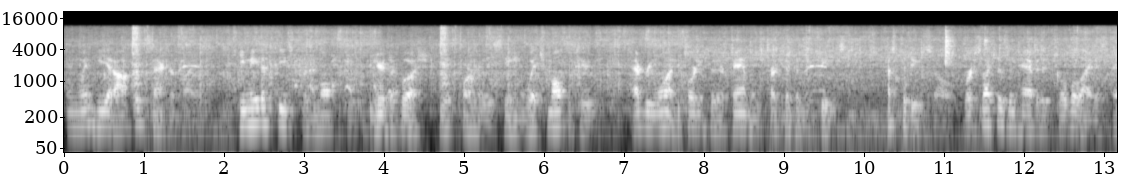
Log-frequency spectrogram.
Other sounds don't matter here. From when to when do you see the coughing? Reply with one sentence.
The coughing can be heard from 2.9 to 4.3 s.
